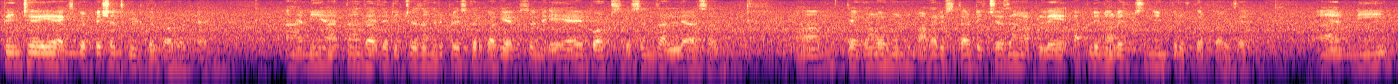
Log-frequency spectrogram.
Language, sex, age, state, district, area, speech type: Goan Konkani, male, 18-30, Goa, Murmgao, rural, spontaneous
